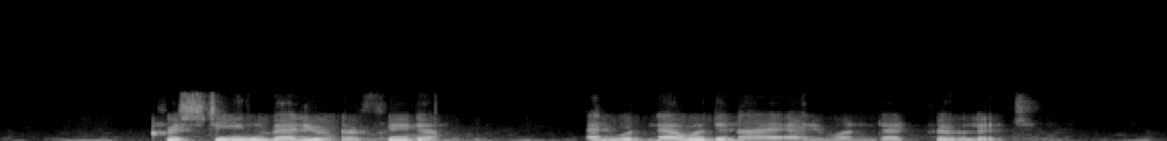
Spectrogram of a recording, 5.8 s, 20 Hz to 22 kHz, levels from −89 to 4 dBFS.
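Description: A speech recording carried over a Speex VoIP link, whose coding itself leaves little audible damage, has two gaps covered by packet loss concealment from the speech codec. From 1.59 to 1.80 s, roughly 120 ms of audio is missing, consistent with about six lost 20 ms frames. From 3.95 to 4.03 s, roughly 60 ms is missing. In each gap the decoder extends its last pitch and filter state with falling gain, so the sound smears into a fading buzzy tone or coloured noise, and the speech stays briefly weakened as it resumes.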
